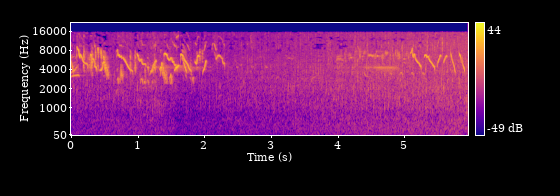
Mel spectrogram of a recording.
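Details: Group of female Oriental white-eyes calling to stimulate males: a dense burst of high warbling chirps, silence apart from hiss, then a thin whistle and sharp chirps returning.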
